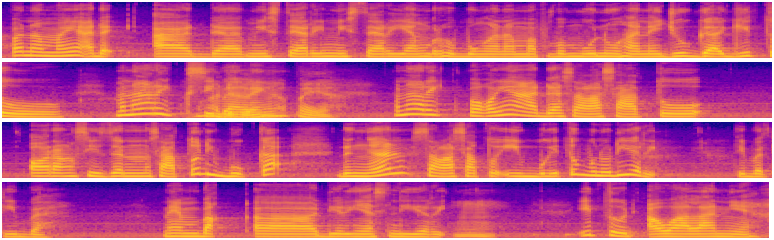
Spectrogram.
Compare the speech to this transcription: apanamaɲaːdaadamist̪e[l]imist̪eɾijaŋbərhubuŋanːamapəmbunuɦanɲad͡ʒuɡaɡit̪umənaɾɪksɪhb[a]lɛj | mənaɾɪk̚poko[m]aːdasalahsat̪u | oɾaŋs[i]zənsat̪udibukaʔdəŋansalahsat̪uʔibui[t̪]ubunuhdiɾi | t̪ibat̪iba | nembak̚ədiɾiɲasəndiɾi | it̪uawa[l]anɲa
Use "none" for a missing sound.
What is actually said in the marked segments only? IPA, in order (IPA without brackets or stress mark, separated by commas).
ɾ, a, ɲ, i, t̪, l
